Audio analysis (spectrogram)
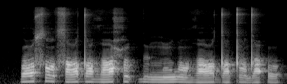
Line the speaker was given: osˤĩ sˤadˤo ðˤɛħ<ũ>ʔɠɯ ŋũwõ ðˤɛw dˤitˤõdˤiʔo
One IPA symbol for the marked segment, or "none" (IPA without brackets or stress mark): ũ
